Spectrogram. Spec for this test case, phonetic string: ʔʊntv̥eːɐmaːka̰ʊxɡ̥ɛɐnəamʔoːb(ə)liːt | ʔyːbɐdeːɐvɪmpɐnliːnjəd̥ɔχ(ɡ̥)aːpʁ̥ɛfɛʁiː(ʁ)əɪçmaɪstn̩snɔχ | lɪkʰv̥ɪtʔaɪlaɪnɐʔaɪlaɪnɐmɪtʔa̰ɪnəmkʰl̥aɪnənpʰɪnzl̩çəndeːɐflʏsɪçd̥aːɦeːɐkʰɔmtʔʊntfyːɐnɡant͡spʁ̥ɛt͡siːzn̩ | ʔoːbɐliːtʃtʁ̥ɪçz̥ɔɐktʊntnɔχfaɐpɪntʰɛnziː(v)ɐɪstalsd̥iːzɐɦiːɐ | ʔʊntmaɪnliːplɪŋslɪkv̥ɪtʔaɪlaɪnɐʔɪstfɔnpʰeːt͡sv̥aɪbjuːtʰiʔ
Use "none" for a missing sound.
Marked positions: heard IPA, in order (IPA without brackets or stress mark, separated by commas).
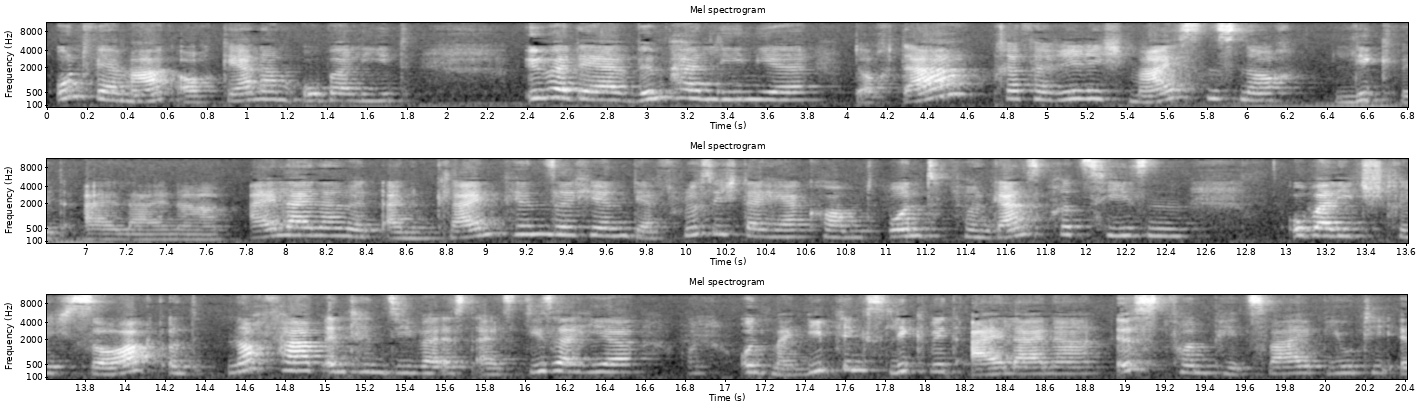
ɐ, d̥, ʁ, v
